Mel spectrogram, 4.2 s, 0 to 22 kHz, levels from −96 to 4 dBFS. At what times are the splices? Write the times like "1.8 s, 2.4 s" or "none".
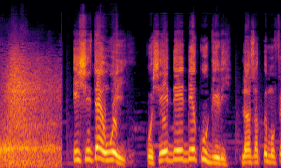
0.9 s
